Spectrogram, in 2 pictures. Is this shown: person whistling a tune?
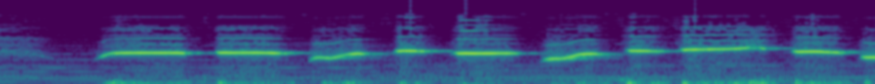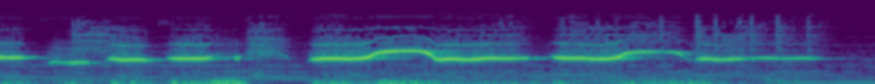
yes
